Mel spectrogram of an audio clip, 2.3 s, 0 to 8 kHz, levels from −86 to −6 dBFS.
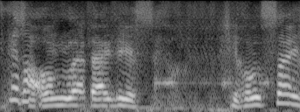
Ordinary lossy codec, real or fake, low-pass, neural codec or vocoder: none; fake; none; codec, 16 kHz, 1 kbps, FreqCodec, smaller model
